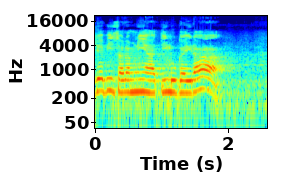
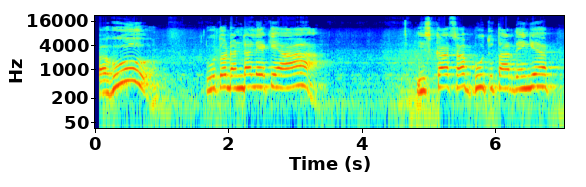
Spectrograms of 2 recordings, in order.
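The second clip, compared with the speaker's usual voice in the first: higher, commanding mother-in-law's voice; 4 semitones higher than usual. Acted. Mother-in-law telling daughter-in-law to fetch the stick, higher voice. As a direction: order the beating with relish.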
